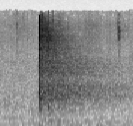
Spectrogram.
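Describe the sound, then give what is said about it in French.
A double door, the central one of three doors and the only one that opens, swings inward with one sharp, loud clunk that rings out and fades slowly, followed by a couple of faint light clicks. No one speaks. “Vous voulez ouvrir la porte pour nous, excusez-nous.”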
